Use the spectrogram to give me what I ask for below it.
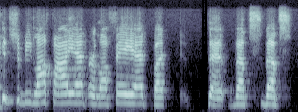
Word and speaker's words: Lafayette: So I'm just letting you know that even though there's an A after the F, it is pronounced Lafayette if you want not to get dumped on by people who've lived there a long time.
